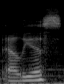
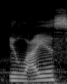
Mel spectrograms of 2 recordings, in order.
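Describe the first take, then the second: First: The name is said the Japanese way. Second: The name is said the English way. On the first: "But in Japanese, they call him Elias, and so that's how I pronounce it" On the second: "If you were to watch it in English, they probably pronounce it like"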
